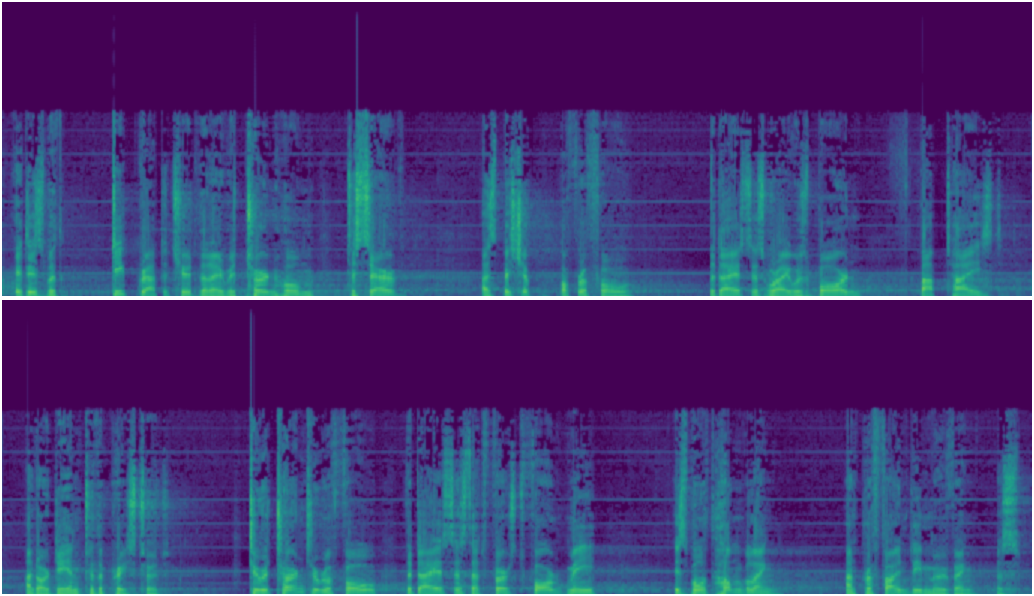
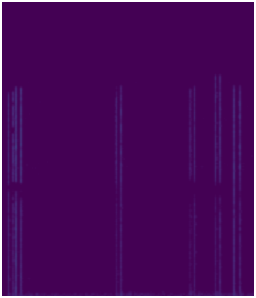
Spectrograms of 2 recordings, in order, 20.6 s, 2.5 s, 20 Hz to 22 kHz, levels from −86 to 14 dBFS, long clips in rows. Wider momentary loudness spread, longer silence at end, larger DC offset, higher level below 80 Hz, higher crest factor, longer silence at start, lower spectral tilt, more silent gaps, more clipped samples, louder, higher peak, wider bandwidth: first, 9 LU vs 5 LU; first, 0.15 s vs 0 s; neither; first, -54 dBFS vs -82 dBFS; second, 18 dB vs 38 dB; about the same, 0 s vs 0 s; first, -3.5 dB/octave vs -1 dB/octave; neither; neither; first, -17 LUFS vs -64 LUFS; first, 0 dBFS vs -30 dBFS; second, 14 kHz vs 16.5 kHz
